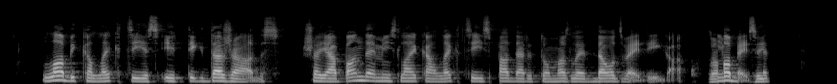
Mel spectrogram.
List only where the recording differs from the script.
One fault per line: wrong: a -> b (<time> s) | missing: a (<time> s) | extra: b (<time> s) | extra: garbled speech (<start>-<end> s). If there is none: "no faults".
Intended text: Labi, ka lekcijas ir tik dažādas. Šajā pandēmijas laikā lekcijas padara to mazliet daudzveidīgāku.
extra: garbled speech (7.1-7.7 s)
